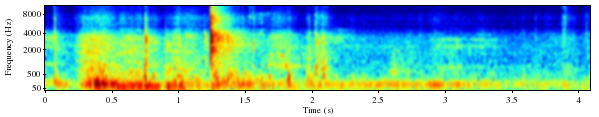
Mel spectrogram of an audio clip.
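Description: Pliers working at a cable's black plastic sheathing: rustling and scraping, one sharp click about a second in, then a few lighter ticks.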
